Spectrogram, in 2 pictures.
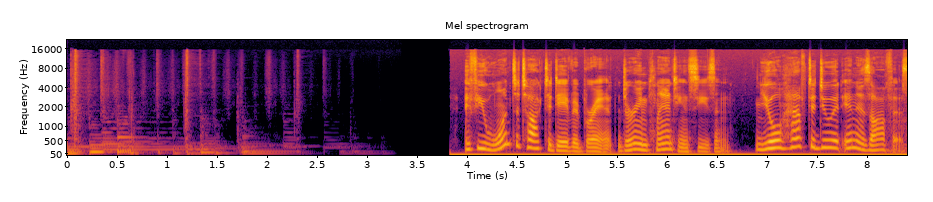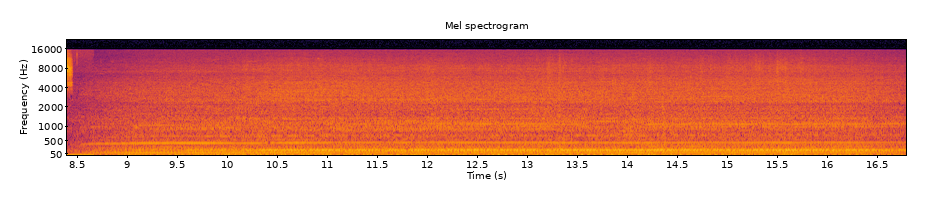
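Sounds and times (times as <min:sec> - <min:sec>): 
speech: 0:04.0 - 0:08.8
heavy diesel tractor engine running, heard inside the cab: 0:08.4 - 0:16.7.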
